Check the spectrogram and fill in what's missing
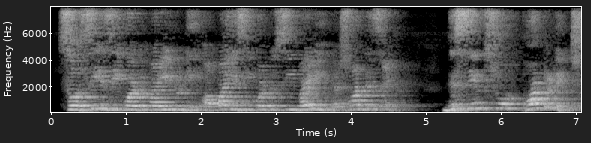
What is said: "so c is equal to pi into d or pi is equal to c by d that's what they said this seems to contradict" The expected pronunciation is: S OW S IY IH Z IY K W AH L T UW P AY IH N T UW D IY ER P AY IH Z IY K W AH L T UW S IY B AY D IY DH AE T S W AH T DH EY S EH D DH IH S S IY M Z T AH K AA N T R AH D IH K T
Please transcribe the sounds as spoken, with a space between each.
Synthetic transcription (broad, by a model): S OW S IY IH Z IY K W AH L T UW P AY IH T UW D IY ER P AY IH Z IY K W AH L T UW S IY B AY D IY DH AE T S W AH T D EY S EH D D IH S S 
